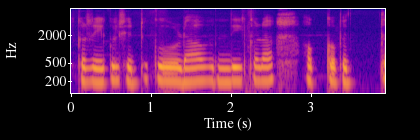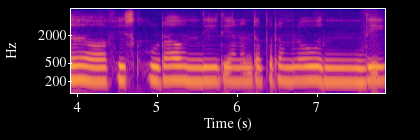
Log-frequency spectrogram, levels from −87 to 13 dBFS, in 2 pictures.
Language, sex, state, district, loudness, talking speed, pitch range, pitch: Telugu, female, Andhra Pradesh, Anantapur, -17 LUFS, 100 wpm, 200-215 Hz, 205 Hz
